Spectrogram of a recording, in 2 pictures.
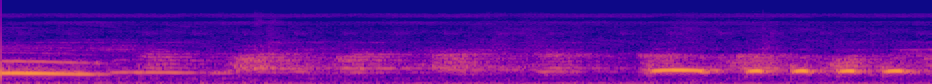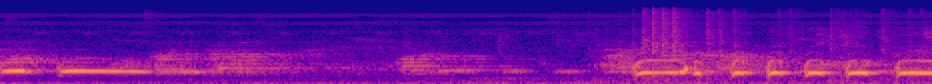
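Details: Zebra dove with a big, deep voice, giving two bursts of rapid, staccato, mellow cooing notes, each run of about seven to eight short coos, separated by a quieter stretch of soft murmuring background sounds.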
